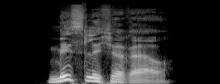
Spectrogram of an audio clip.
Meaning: inflection of misslich: 1. strong/mixed nominative masculine singular comparative degree 2. strong genitive/dative feminine singular comparative degree 3. strong genitive plural comparative degree
- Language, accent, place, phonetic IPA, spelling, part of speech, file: German, Germany, Berlin, [ˈmɪslɪçəʁɐ], misslicherer, adjective, De-misslicherer.ogg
